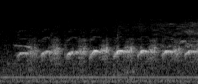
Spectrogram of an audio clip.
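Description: A Piping Plover gives a rapid run of clear, mellow piping whistles, about four a second, over a steady low electrical hum.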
